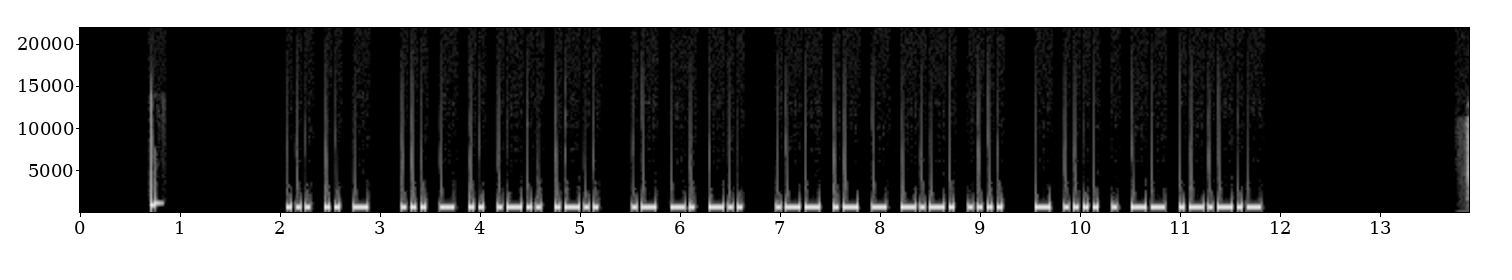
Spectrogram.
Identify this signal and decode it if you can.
Morse code, heard as a keyed tone, about 25 wpm, 700 Hz. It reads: SIT STILL AND WATCH THEM.
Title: Sentences from Top 1000 Words - Review Part 1 - 25wpm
